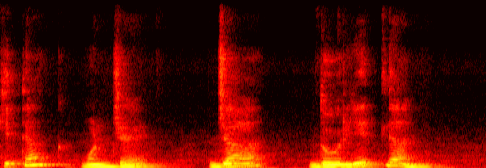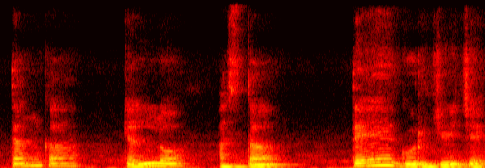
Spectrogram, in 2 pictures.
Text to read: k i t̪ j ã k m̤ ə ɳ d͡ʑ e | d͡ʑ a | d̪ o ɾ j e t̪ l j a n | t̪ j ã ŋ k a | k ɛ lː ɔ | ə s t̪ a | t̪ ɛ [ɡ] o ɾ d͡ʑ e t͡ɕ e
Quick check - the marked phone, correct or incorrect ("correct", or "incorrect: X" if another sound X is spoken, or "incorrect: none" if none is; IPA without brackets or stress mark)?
correct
